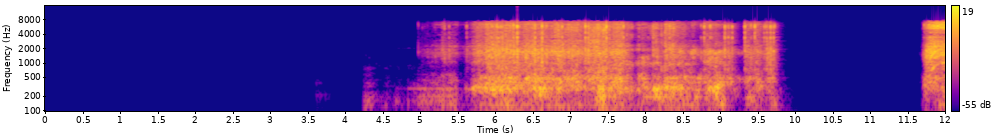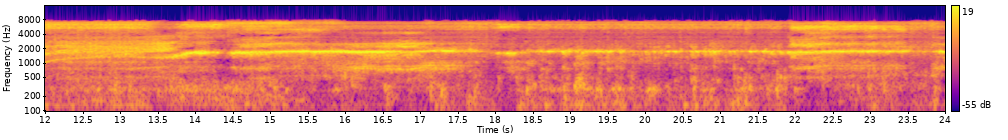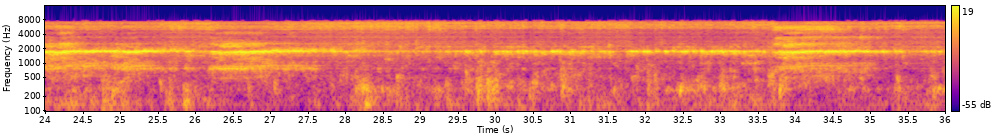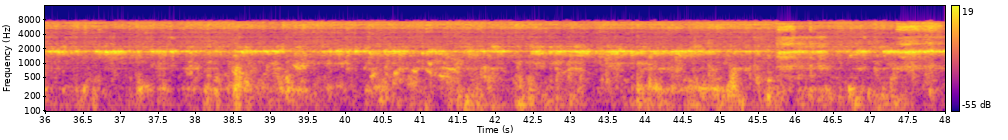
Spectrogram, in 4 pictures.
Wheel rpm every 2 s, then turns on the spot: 0, 0, 0, 20, 20, 20, 150, 220, 220, 230, 230, 230, 230, 230, 230, 230, 230, 230, 230, 230, 230, 230, 230, 230.
6-10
